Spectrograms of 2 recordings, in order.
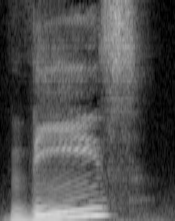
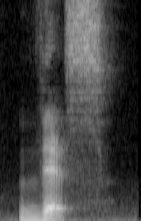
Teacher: You'll notice with the last one too, it's not just the vowels, but it's also in the word these. It ends in more of a z sound, whereas this ends in a more s sound.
